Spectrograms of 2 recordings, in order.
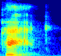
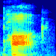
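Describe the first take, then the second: First: The name has the American pronunciation. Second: The name has the hometown crowd's local pronunciation. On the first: "not Pac" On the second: "they were chanting Pac"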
